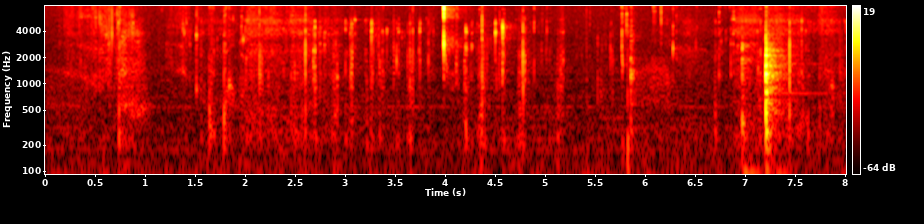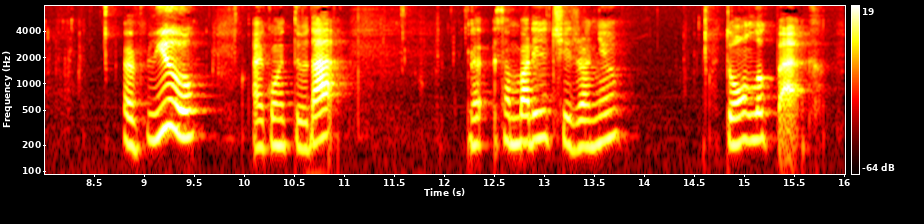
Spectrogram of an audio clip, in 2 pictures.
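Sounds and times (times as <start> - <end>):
wet chewing mouth sounds: 1.4 - 8.8.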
